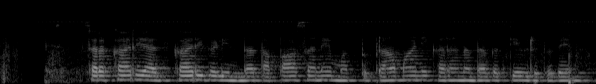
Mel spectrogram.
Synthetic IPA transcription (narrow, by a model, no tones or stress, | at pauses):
sɐɾɐkaːɾijɐɐd̪ʱikaːɾiɡɐɭind̪ɐt̪ɐpaːsɐne̞mɐt̪ːupɾaːmaːɳikɐɾɐɳɐd̪ɐɡɐt̪jɐʋiɾut̪ːɐd̪e̞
